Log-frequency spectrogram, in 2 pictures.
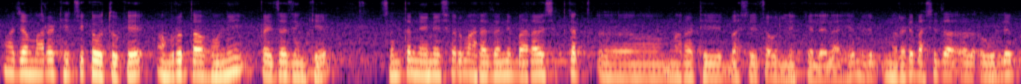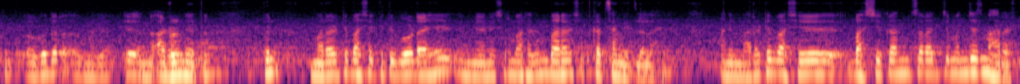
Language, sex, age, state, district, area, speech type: Marathi, male, 18-30, Maharashtra, Satara, rural, spontaneous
